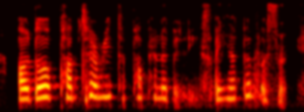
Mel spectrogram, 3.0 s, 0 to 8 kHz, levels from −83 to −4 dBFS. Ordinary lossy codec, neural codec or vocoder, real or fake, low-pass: none; autoencoder, 22.05 kHz, a latent of 192 numbers a frame, VITS, trained on one speaker; fake; 7.2 kHz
